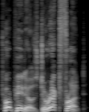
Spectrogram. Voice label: Speech Alarms; torpedo ahead; World Of Warships

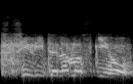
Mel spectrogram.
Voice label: player friendly fire, speech cze, mood low

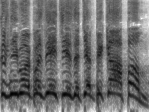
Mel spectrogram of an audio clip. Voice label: order cover pickup, ru; localized english

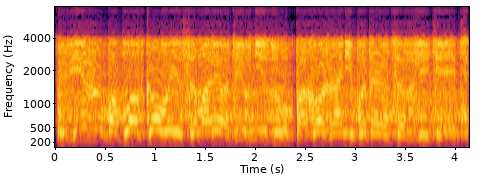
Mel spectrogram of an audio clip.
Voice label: dialog, dialogs russian; War Thunder

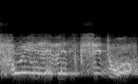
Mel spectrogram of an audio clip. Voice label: left wing mood med, speech pol; War Thunder

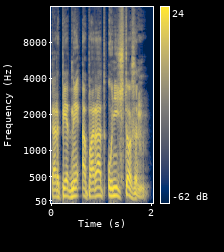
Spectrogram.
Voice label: Speech Defective Modules Torpedo Destroyed, RU; World Of Warships

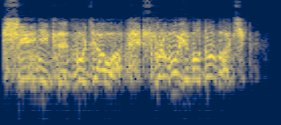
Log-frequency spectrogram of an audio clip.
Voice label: damaged engine mood high, speech pol; War Thunder

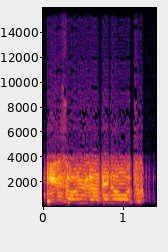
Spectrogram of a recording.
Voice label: aircraft destroyed mood high, speech fr

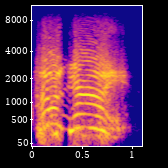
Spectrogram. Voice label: voice message short stop, crew tanks portuguese

